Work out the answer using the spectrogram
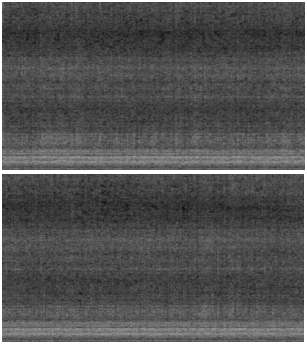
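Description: Continuous rough grinding drone with a steady mid-pitched hum underneath, unchanging throughout; something in the drive is grinding.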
